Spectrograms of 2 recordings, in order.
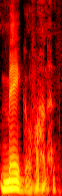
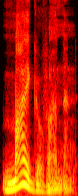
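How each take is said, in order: First: "Mai" said as "may"; mispronounced diphthong. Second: "Mai" rhyming with English "rye"; correct diphthong. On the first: Host showing the mistaken greeting, "Mai" said like "may". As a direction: say "Mai" with an ay vowel, rhyming with "ray", then "Govannen". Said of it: "not re". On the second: Host showing the right Sindarin greeting, "Mai" said like "my". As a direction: say "Mai" with an eye vowel, then "Govannen". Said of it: "as the vowels in English rai". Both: Shown as a demonstration.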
